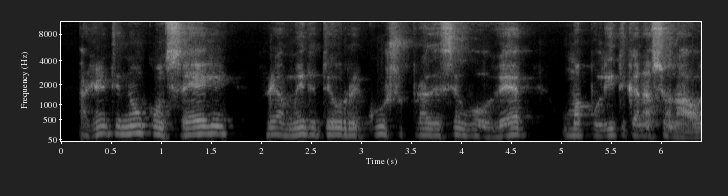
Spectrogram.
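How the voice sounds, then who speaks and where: A man talks fairly slowly, his voice somewhat breathy. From abroad, not Brazil. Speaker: IT industry association president. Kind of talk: lecture.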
